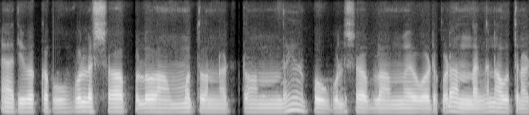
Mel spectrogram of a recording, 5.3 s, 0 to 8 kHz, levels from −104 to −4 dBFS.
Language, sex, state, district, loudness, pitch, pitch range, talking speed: Telugu, male, Andhra Pradesh, Visakhapatnam, -19 LUFS, 105 Hz, 100-110 Hz, 160 wpm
